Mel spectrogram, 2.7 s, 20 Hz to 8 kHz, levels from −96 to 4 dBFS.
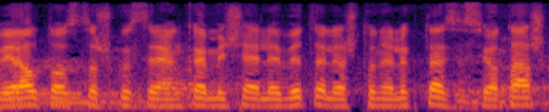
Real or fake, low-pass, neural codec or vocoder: real; 7.2 kHz; none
